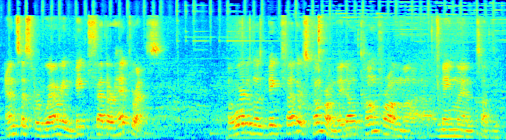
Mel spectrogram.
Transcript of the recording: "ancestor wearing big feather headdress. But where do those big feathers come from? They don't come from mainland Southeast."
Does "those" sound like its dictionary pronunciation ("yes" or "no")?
yes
